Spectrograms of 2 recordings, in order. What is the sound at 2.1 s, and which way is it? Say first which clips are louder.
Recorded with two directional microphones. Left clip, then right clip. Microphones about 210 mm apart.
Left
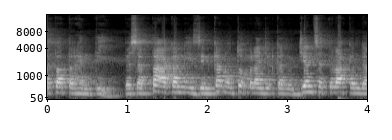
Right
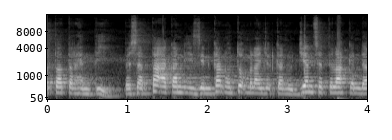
A man's voice: even; 45° right (ahead or behind).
